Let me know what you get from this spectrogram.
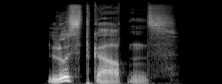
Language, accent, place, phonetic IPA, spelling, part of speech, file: German, Germany, Berlin, [ˈlʊstˌɡaʁtn̩s], Lustgartens, noun, De-Lustgartens.ogg
- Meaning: genitive of Lustgarten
